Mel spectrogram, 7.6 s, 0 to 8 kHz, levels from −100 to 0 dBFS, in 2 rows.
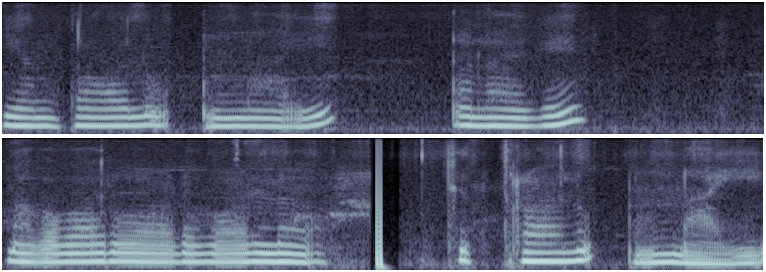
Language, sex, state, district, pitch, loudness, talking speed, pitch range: Telugu, female, Andhra Pradesh, Krishna, 190 Hz, -23 LUFS, 45 wpm, 185-200 Hz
